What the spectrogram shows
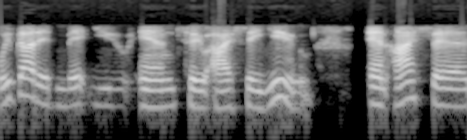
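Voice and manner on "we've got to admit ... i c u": usual speaking voice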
